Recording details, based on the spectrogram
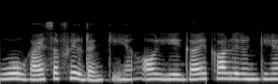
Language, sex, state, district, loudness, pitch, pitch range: Hindi, female, Maharashtra, Washim, -16 LUFS, 245 Hz, 230-255 Hz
